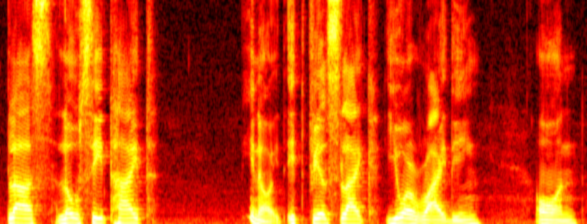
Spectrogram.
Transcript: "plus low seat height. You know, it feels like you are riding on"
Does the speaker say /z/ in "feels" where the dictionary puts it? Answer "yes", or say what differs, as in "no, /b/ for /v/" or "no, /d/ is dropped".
no, /s/ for /z/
